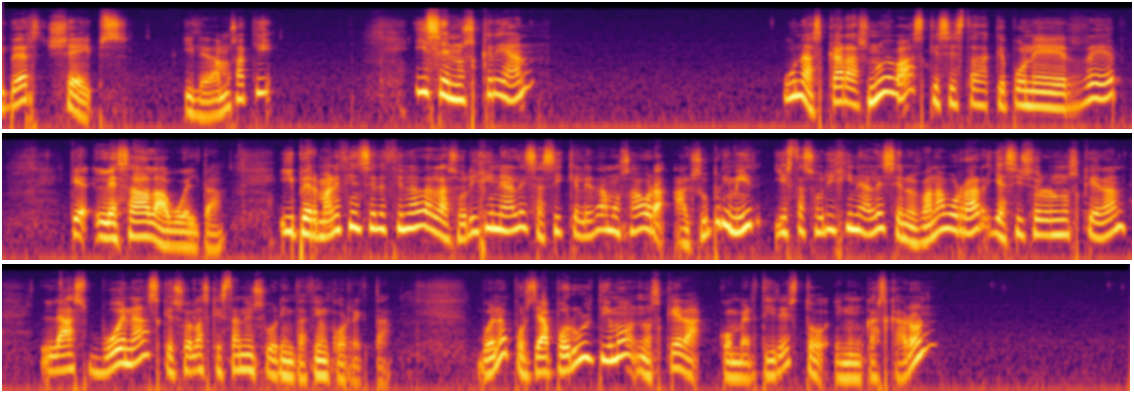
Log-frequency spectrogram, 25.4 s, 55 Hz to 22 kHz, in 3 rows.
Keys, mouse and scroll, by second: 1.8 click, 4.0-7.1 drag, 13.8 Delete, 16.7-19.6 middle drag, 21.8 click, 24.4 click, 25.3 click.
